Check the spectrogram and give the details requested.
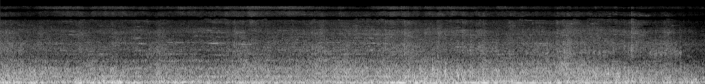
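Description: Freight train cars carrying highway trailers rolling past: a steady low rumble of wheels on rail with a clickety-clack of wheels over the rail joints. The sound drops away sharply near the end as the last car goes by.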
